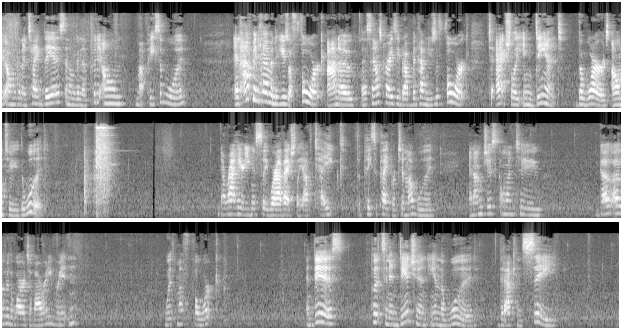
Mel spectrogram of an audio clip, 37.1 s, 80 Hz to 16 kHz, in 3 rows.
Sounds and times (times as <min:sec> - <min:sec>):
Cutlery, silverware: 0:14.0 - 0:14.9.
